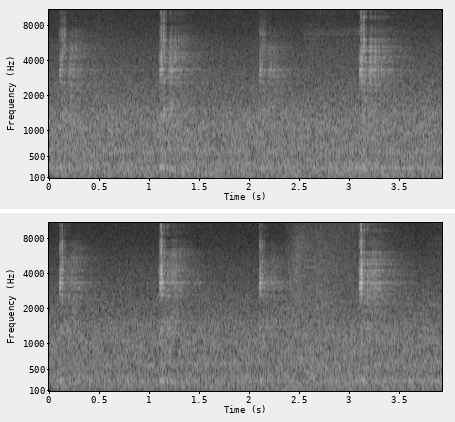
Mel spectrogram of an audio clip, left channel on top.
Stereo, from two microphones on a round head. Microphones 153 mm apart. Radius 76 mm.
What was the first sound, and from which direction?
Ticking, 35° right (ahead or behind).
